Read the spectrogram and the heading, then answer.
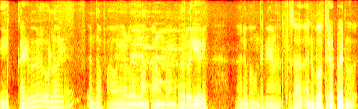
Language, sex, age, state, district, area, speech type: Malayalam, male, 30-45, Kerala, Thiruvananthapuram, rural, spontaneous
